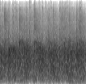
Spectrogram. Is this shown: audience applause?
yes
